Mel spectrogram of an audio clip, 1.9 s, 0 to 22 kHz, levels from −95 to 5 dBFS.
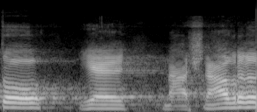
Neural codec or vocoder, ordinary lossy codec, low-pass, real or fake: none; Opus, 24 kbps; 14.4 kHz; real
